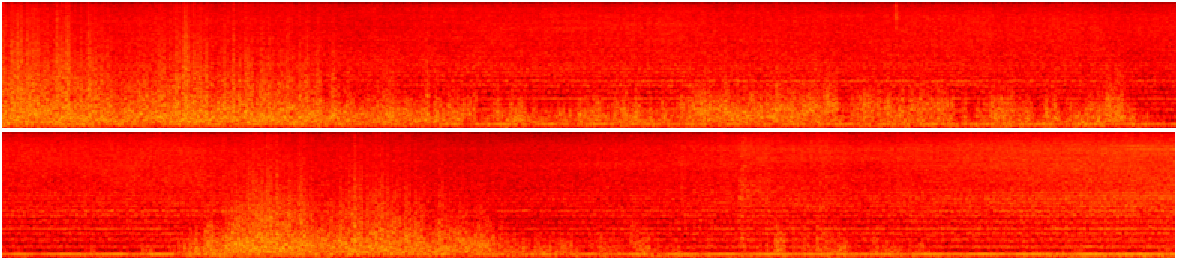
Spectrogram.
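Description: Water rushes past a boat's hull.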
